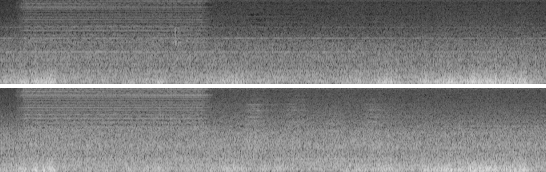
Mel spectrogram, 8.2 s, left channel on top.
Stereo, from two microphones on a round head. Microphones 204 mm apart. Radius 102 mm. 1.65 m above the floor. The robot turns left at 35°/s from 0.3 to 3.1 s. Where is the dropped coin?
No dropped coin in this recording.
